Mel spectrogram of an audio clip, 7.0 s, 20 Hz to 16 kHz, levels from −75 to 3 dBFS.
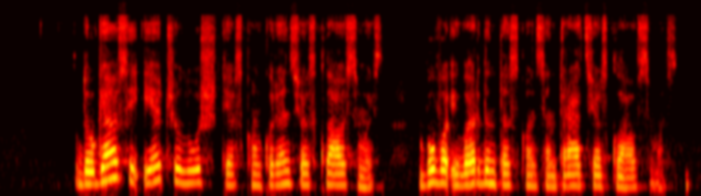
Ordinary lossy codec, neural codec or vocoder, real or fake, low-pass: Opus, 24 kbps; vocoder, 44.1 kHz, 128 mel bands, Pupu-Vocoder; fake; 14.4 kHz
